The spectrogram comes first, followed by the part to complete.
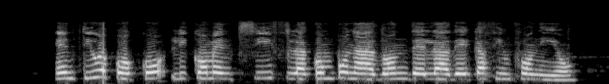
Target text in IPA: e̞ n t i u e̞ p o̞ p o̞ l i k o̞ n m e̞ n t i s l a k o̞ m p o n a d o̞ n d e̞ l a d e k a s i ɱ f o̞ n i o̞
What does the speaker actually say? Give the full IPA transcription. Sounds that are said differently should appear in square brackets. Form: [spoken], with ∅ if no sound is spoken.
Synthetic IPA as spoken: e̞ n t i u e̞ p o̞ [k] o̞ l i k o̞ [∅] m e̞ n [t͡s] i s l a k o̞ m p o n a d o̞ n d e̞ l a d e k a s i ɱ f o̞ n i o̞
